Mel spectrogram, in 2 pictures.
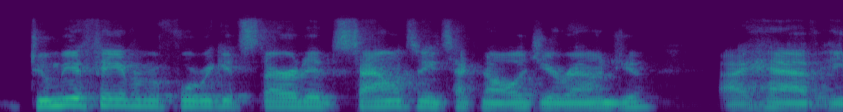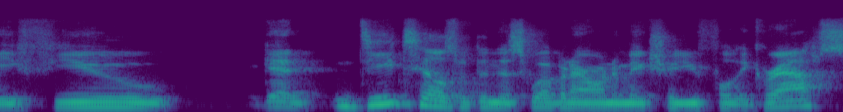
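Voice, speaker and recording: A man with an American accent, medium-pitched, with ordinary pitch variation and a fairly quick pace. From Boston. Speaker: fitness coach. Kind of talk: webinar presentation. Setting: online webinar. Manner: fast; animated.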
